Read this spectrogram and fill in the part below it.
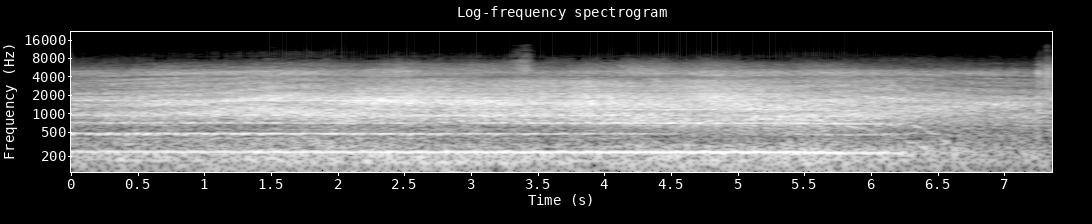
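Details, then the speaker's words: Astro-Physics Mach2 equatorial mount slewing at 1800 Go-To rate from park position 1 to 3, west to east: steady motor whine with a rough buzzing grind. The vibration is in the right ascension axis near the motor. "all right and again at 1800 slow speed starting from park position one going to three as soon as the deck access moves it makes noise going"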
